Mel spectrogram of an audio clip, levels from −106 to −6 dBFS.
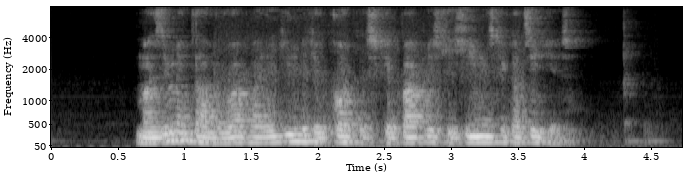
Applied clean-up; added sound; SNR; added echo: neural separator model SepFormer DNS4.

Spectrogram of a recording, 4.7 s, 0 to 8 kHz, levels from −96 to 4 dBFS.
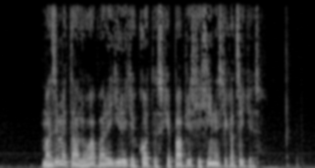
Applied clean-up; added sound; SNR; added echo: none; none; none; none.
